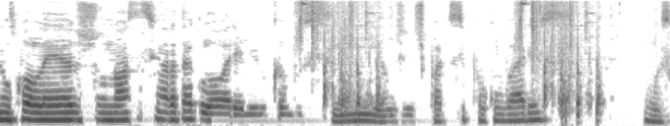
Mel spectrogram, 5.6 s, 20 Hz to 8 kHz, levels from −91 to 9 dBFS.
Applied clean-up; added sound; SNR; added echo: classical method spectral subtraction.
